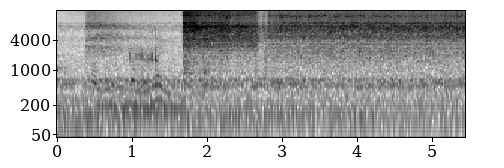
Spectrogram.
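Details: Hyundai Elantra engine running with a loose, uneven rattle over the hiss of the motor; suspected timing chain noise, unconfirmed.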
